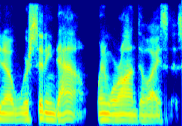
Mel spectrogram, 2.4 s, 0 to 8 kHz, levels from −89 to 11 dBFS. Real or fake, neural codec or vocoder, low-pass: real; none; 7.2 kHz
